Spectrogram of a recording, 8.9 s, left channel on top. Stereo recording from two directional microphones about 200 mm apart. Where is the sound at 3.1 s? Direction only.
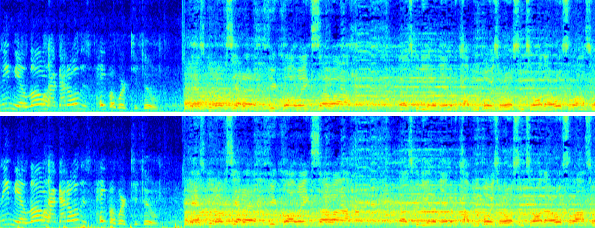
15° right (ahead or behind).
